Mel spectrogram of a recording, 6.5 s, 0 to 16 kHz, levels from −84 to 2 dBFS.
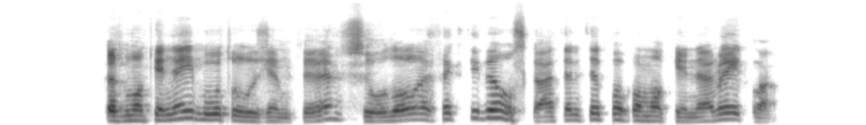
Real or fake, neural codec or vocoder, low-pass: fake; codec, 32 kHz, 1.9 kbps, SNAC; 14.4 kHz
